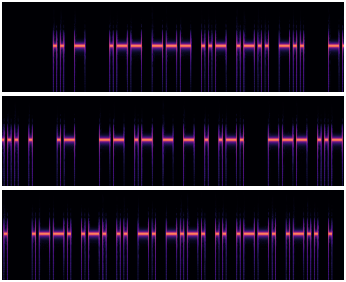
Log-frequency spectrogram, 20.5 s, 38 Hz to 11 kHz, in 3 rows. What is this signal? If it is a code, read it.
Morse code, heard as a keyed tone, about 17 wpm, 700 Hz. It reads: IT WOULD BE A MATTER OF PRINCIPLE
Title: Sentences from Top 1400 Words 17wpm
